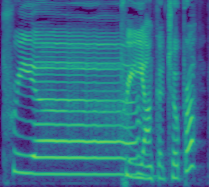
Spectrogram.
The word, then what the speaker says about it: Priyanka Chopra: Priyanka Chopra.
